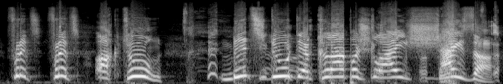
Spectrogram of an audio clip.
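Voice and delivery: high, loud, slow barked fake German; shouting orders at Fritz, mock German; mock German officer. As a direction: bellow orders like a war movie officer. Mock German war movie.

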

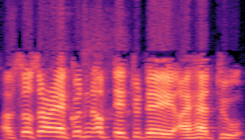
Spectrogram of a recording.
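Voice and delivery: loud, high mock-French apology; hammed-up French accent sliding into Dracula; bad French accent. French cartoonist apologizing for the missed update, bad French accent. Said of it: "at what point does my French accent turn into Count Dracula?".

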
